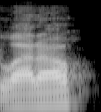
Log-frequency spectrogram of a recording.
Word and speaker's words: Leto: Let's go Leto and am I pronouncing his name right, Jeff? I swear to God, if I get it wrong. Jared Leto.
